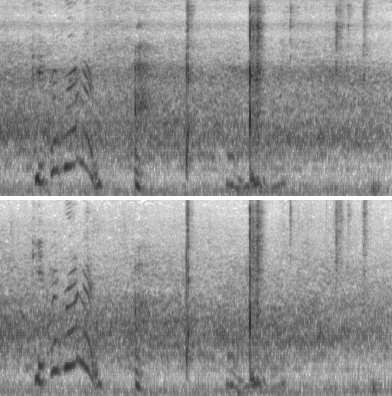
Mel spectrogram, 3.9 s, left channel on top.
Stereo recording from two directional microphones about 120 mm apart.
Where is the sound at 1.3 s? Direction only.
30° left (ahead or behind).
